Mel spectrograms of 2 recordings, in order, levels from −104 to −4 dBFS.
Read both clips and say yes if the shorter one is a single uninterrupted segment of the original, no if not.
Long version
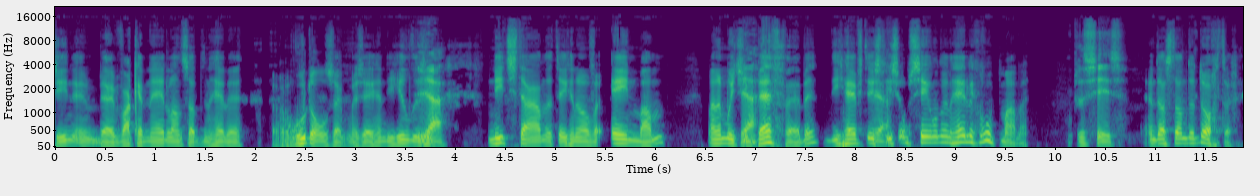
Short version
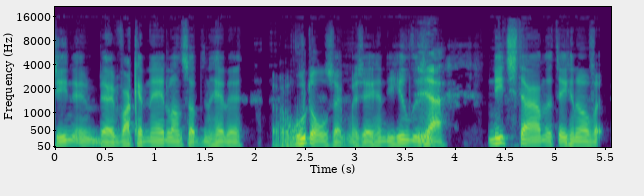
yes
